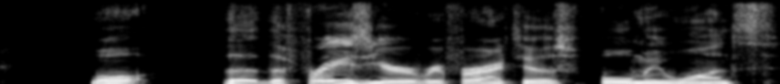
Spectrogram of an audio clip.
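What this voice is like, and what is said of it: Usual voice. Nothing is said of it.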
